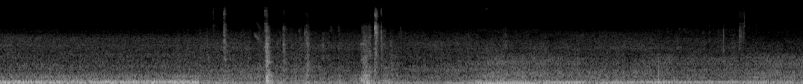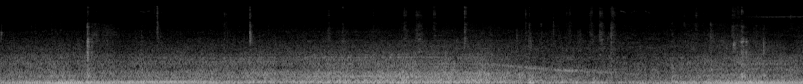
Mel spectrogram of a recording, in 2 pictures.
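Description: Isuzu truck engine running at low revs while driving slowly over a bumpy dirt track, heard from inside the cab. A few sharp knocks and rattles come from the cab over the bumps, the loudest between about two and four seconds in.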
